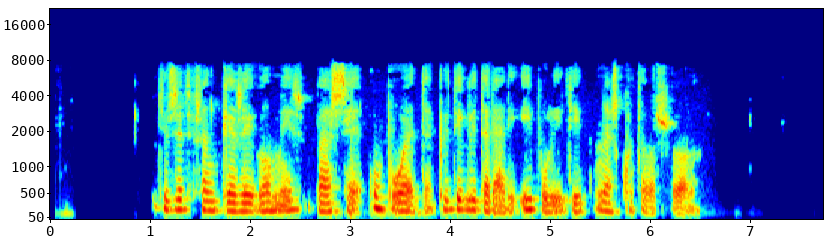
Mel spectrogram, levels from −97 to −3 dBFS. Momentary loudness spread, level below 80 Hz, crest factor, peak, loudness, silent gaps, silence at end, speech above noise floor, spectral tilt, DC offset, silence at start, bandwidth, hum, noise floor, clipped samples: 7 LU; -54 dBFS; 16 dB; -2 dBFS; -19 LUFS; 0.25-0.82 s, 0.90-0.99 s; 1.25 s; 43 dB; -6 dB/octave; under 0.1%; 0.15 s; 7.8 kHz; none; -61 dBFS; under 0.1%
